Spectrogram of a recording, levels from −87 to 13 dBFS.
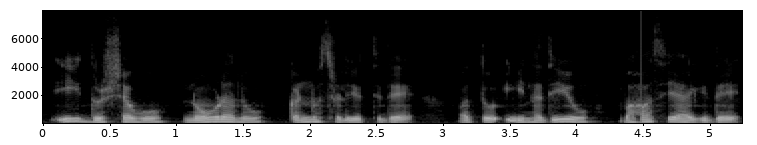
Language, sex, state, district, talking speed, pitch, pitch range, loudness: Kannada, male, Karnataka, Shimoga, 115 wpm, 130 Hz, 115-140 Hz, -27 LUFS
